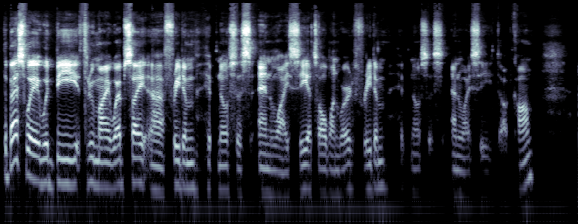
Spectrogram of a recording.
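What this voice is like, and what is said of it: Noticeable regional accent. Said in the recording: “my accent sometimes makes it sound different”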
